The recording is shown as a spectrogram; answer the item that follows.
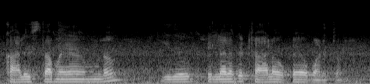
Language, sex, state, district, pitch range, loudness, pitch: Telugu, male, Andhra Pradesh, Srikakulam, 115-120 Hz, -22 LUFS, 120 Hz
